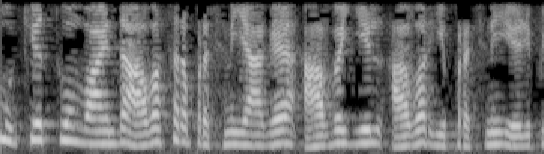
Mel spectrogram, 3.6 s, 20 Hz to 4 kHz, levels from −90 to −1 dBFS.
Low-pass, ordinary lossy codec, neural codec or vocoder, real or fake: 3.6 kHz; none; none; real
